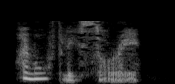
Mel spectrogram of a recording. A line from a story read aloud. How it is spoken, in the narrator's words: Pamela whispered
